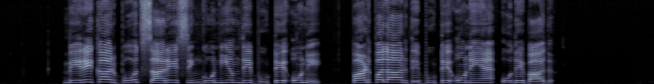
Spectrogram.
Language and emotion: Dogri, neutral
